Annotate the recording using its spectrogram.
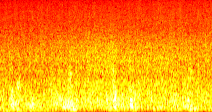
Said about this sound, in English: It was slow going in the driving rain, the windshield wipers working at full speed.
